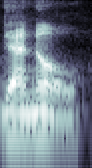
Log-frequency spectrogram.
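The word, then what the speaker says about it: Daigneault: Mark they not I'm pretty sure it's pronounced and I speak French Mark Dano but yeah way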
